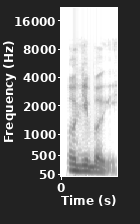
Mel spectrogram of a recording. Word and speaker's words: Oogie Boogie: And also, okay, how do you pronounce his name? Oogie Boogie? Oogie Boogie.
